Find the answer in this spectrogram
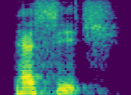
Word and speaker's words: Pesic: Europe that's even and last name is uh pronounced is it passage yeah exactly you're saying you know when I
